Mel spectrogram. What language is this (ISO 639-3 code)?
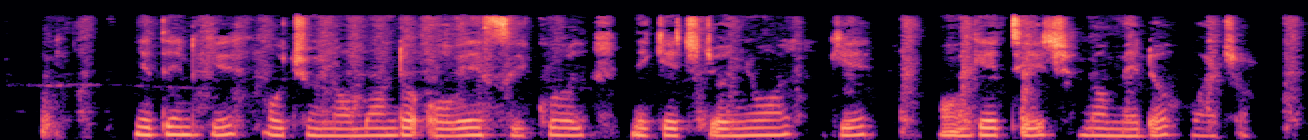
luo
